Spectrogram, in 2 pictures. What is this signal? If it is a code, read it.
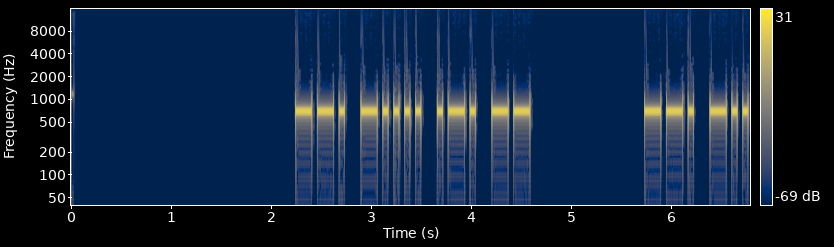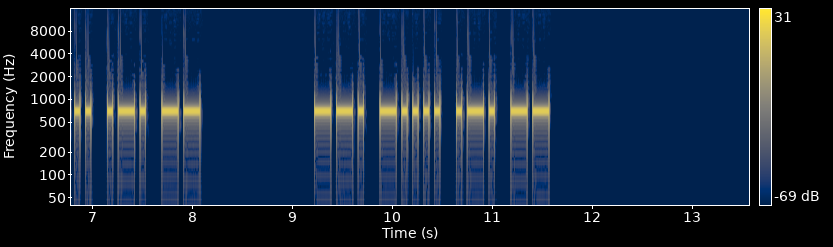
Morse code, heard as a keyed tone, about 21 wpm, 700 Hz. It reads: G6RM G6RM G6RM
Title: DXCC-100 Call Signs - 4 Characters - Repeated 3x - 22wpm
